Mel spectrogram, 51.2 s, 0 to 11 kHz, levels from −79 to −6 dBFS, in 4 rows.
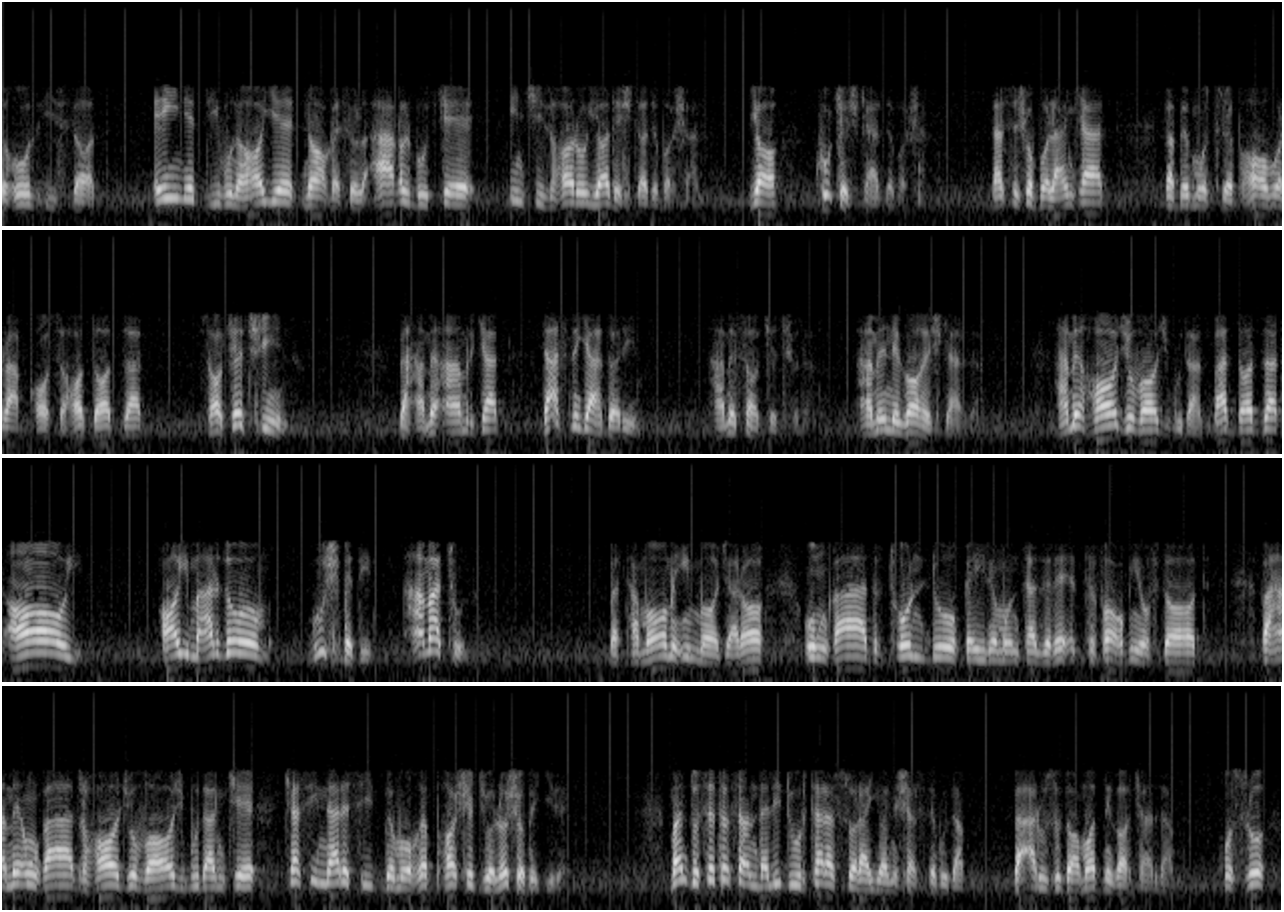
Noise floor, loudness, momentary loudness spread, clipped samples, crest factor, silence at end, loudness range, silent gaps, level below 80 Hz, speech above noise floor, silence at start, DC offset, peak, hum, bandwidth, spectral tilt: -58 dBFS; -29 LUFS; 13 LU; under 0.1%; 20 dB; 0.2 s; 5 LU; none; -74 dBFS; 30 dB; 0 s; under 0.1%; -8 dBFS; none; 10.5 kHz; -4.5 dB/octave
